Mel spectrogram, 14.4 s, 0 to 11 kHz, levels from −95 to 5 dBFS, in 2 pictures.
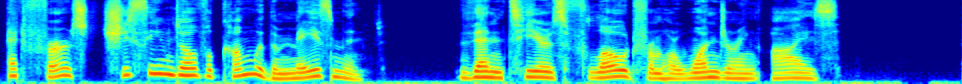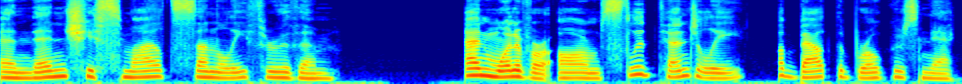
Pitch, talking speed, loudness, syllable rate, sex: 190 Hz, 135 wpm, -20 LUFS, 4.3 syllables/s, female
